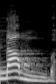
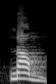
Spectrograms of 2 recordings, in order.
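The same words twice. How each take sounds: First: নাম্ব with the b sounded, as a wrong example; নাম্ব spoken with the b, marked as wrong; wrong pronunciation. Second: নাম with a silent b; নাম, the b left silent; correct pronunciation. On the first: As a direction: say নাম্ব with the final b. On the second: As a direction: say নাম without the b. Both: Shown as a demonstration. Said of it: "নাম্ব বলি না কিন্তু".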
